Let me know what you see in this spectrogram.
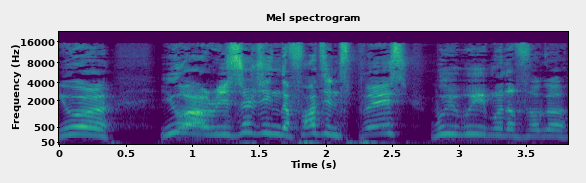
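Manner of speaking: put-on awful Italian accent, pitched way up. Imagining a very disappointed Galileo reacting to us right now, in a horrible Italian accent as Galileo. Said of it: "He's like a horrible Italian accent".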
